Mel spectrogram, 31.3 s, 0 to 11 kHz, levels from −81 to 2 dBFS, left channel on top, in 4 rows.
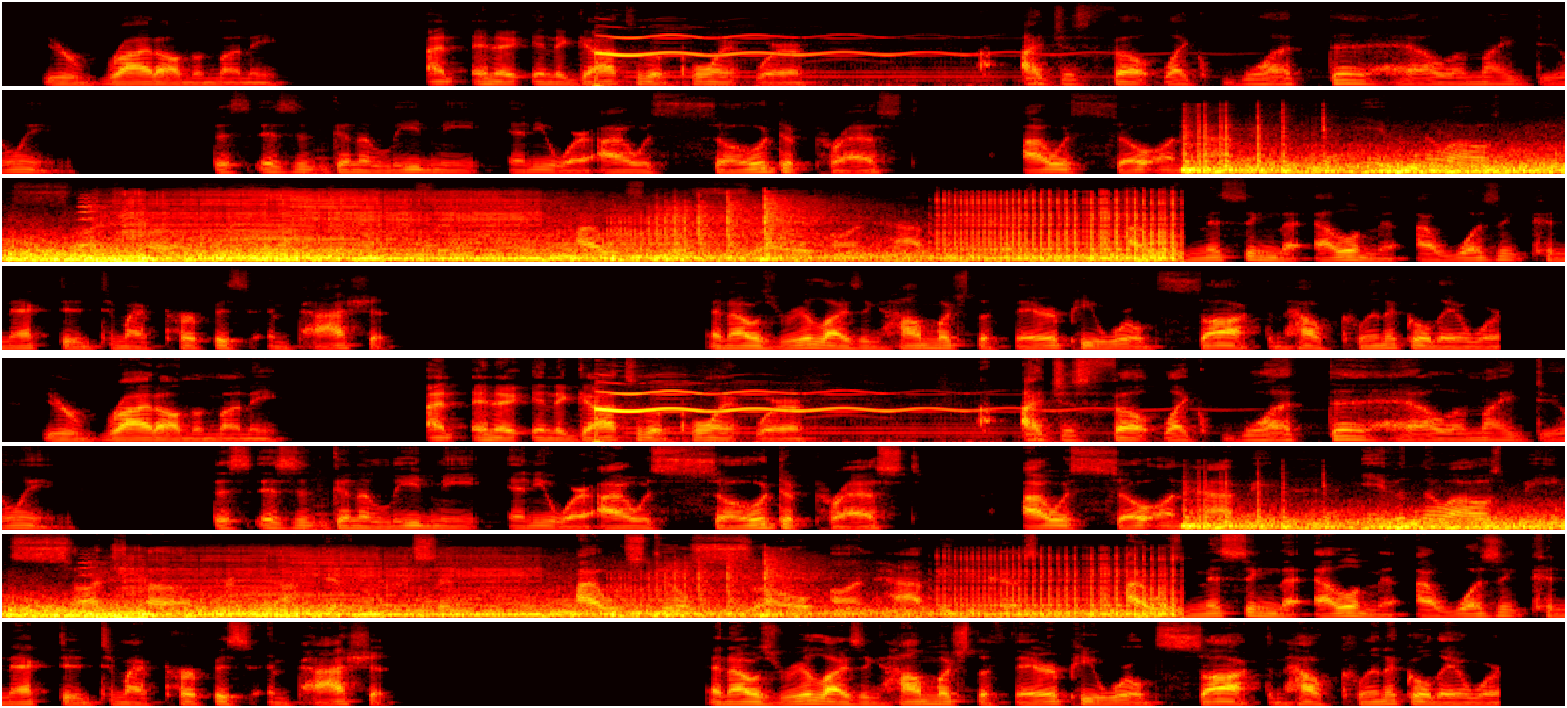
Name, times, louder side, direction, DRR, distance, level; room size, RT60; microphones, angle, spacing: voice 1, 0.2-1.4 2.1-4.1 4.9-8.2 8.9-12.3 12.9-14.2 14.6-18.0 18.5-20.8 21.2-25.4 27.0-30.9, right 3 dB, 65° right, 2.5 m, -34 dB
Guitar, 2.9-5.5 9.3-9.4, right 7 dB, 45° right, 2.3 m, -30 dB
Boat Water vehicle, 13.7-21.5, left 2 dB, 25° left, 0.4 m, -22 dB
head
